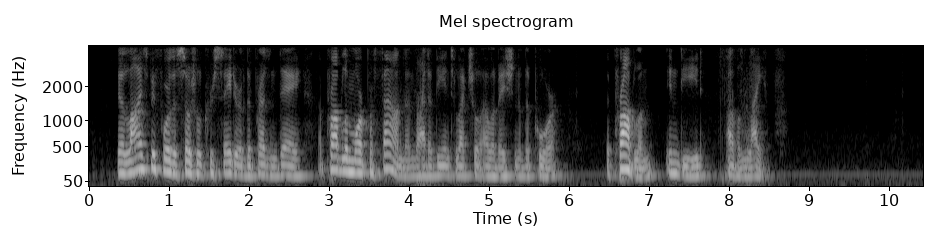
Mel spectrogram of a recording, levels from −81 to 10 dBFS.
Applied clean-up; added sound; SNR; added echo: neural separator model SepFormer DNS4.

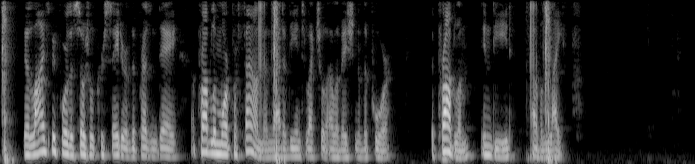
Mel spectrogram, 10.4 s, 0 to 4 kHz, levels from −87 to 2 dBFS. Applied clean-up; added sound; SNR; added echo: classical method WPE with log-MMSE.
